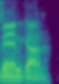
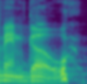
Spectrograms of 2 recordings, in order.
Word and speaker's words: Van Gogh: i'll say that vincent van gaan vincent van what gone you know i'm going to give it to you because yes you're right but you're saying his last name wrong it's vincent van gogh there's only three painters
